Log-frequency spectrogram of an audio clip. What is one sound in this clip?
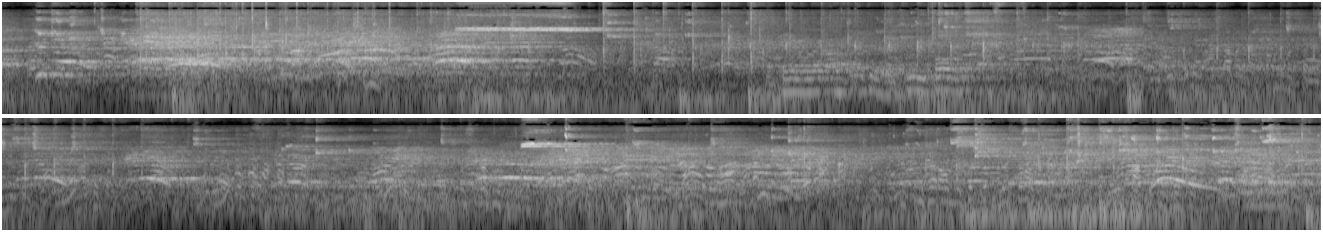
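A crowd of people talks and shouts throughout a large echoing gym.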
